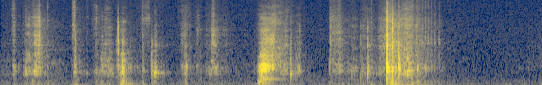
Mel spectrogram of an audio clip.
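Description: Plastic toy parts click and rattle as hands handle them.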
